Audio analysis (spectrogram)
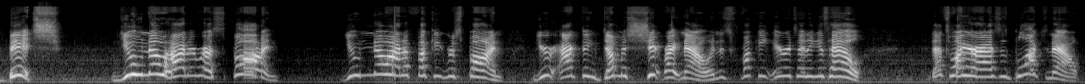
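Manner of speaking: high-pitched, irritated outburst; angry telling-off. Retold or imitated. Streamer telling off Simp for acting dumb before blocking, angry. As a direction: hit each accusation high and exasperated.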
